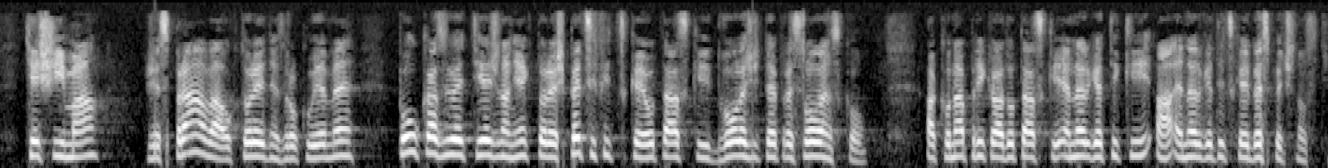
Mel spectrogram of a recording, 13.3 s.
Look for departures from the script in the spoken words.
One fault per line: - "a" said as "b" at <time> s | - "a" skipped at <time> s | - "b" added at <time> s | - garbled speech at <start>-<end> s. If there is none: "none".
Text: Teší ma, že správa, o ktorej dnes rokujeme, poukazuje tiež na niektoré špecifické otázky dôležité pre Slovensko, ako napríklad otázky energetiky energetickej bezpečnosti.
- "a" added at 11.5 s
